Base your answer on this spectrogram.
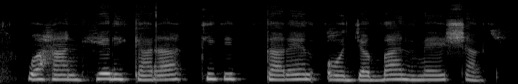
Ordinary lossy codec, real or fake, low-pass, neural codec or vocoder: none; fake; none; codec, 44.1 kHz, 3.4 kbps, Pupu-Codec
